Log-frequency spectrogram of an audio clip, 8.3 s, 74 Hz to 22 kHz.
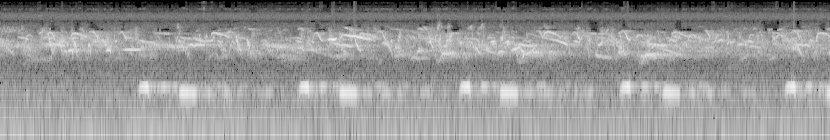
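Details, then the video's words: Forest birds singing in the morning, 2 June 2023: many overlapping high chirps and trills fill the air, while a low, hollow two-part note repeats about every one and a half seconds underneath. "Утреннее пение птиц"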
